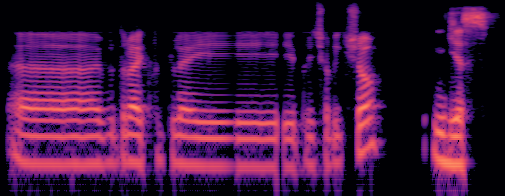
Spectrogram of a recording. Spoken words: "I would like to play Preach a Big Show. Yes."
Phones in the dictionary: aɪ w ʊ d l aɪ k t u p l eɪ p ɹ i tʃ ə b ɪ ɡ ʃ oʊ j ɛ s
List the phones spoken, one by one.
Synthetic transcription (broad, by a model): aɪ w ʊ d l aɪ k t u p l eɪ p l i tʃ ə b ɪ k ʃ oʊ j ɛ s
